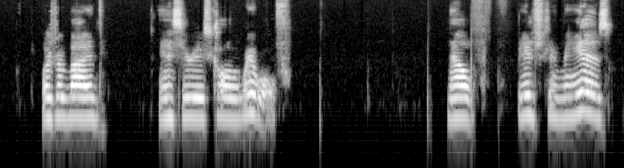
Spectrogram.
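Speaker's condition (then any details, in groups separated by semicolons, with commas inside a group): Cerebral palsy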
